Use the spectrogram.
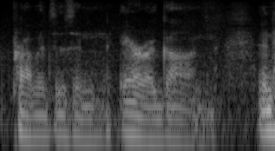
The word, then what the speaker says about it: Aragon: In Aragon, así se dice Aragon in English, yeah, Aragon.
